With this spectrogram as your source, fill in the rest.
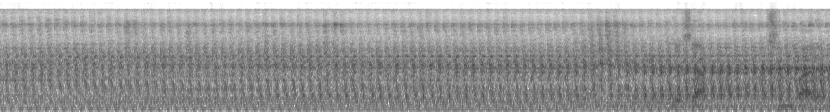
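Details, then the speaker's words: LG top-load fully automatic washing machine, normal in wash but knocking in spin: steady heavy knocking about four per second that grows louder; drum has play from a loose gearbox nut. "जिसमें हमारी problem है जब spin करते हैं हम तो इसमें cut cut बहुत ज्यादा ए जाति है और वाश में अपनी नॉर्मल चलती है"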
